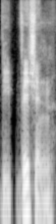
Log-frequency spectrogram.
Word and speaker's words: DEEP VZN: The program Deep VZN, pronounced Deep Vision, was launched October 2021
